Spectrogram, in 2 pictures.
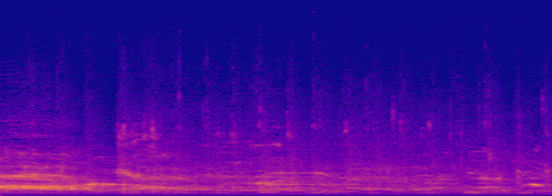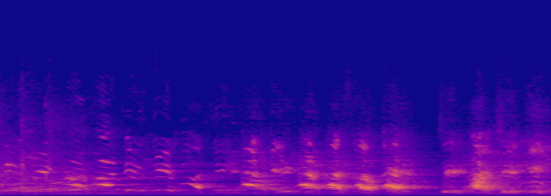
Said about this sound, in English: Please stop. Okay, all right. I get it. I don't even know who you were cheering for, but I get it. Y'all are aggressive.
